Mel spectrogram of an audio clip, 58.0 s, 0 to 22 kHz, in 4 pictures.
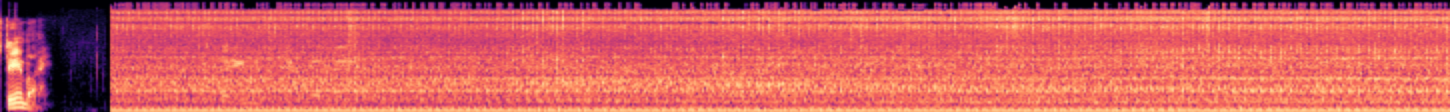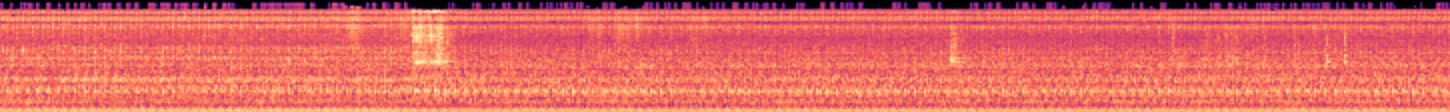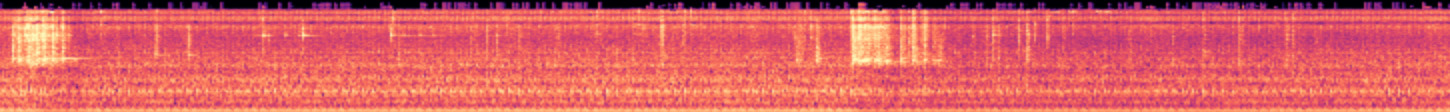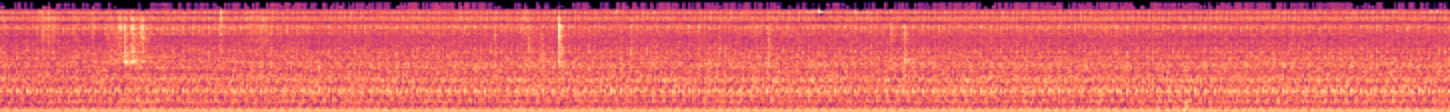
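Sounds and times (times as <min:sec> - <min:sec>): engine idling: 0:01.1 - 0:58.0.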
